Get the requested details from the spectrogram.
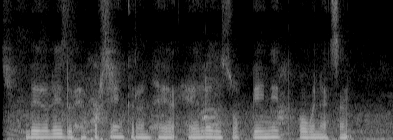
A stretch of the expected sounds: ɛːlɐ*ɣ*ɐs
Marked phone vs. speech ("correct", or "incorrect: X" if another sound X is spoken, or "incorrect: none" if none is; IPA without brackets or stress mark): incorrect: ð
